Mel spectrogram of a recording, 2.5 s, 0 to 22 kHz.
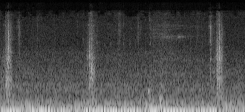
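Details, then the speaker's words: Jeep Grand Cherokee SRT (WK2), engine running: three short sharp buzzing clicks about a second apart as a failing door lock actuator cycles without locking; driver's door and rear passenger actuators failed within two months, fixed under warranty. "It was the door actuator, they called it. Here on the driver's side door in the SRT that I had, and the passenger side rear failed."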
